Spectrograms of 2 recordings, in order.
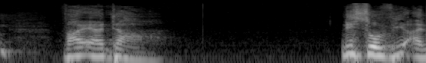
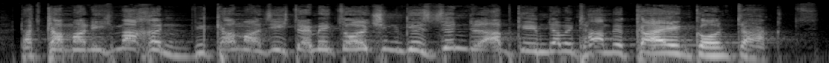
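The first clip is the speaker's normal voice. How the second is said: high, scandalized protest of the theologians; mock outrage at Jesus sitting with sinners; indignant religious leaders; 6 semitones higher, 4 dB louder than usual. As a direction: sound like appalled scribes clutching pearls.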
